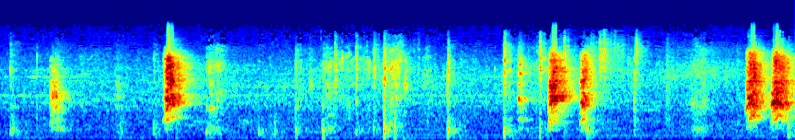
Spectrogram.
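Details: A Lakeland Terrier recorded on a mobile phone gives sharp, harsh barks at irregular intervals, with faint scrapes and small noises in between.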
